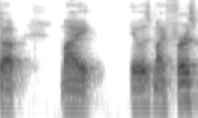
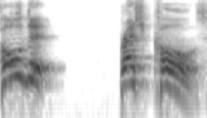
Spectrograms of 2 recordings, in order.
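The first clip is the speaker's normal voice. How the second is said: put-on very high, shrill, loud, swooping shout; 5 dB louder than usual. Retelling a firewalk instructor stopping him: imitating T Harv Eker's loud deep voice. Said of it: "loud, deep voice".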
